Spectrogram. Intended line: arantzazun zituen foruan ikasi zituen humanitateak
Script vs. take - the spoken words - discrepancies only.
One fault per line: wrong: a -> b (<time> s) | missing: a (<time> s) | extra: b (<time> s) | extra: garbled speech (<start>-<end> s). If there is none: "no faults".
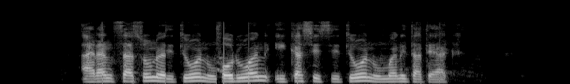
no faults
